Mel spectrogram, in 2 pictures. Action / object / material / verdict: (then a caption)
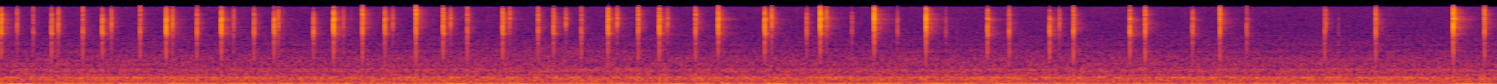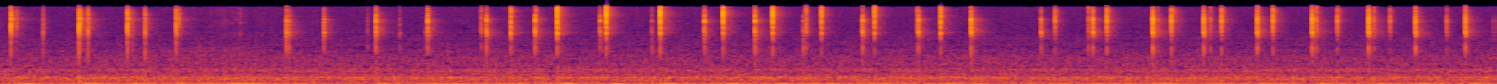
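tap / plastic lip gloss tube / plastic / none. Long nails tap and scratch along a small hand-held plastic lip gloss tube with a red body and metallic cap, hollow and filled with gloss. Rapid, sharp, bright clicks and scratchy ticks run steadily over a low, even background rumble.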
